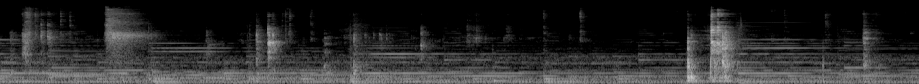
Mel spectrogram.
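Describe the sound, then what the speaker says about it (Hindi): Metal clanks and clinks of a pressure cooker lid being opened after its pressure is released, holding dalia khichdi, with a few sharp knocks and rattles over a quiet kitchen hum. "प्रेशर कुकर का सारा प्रेशर रिलीज हो चुका है। Now I am going to open the lid."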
